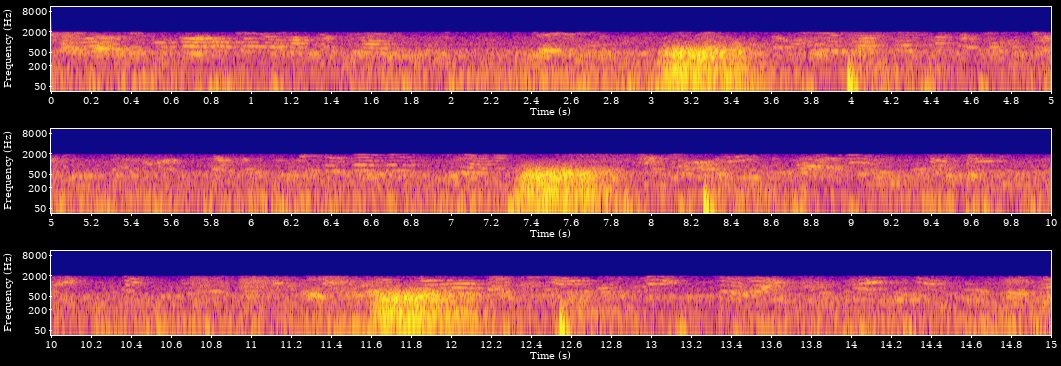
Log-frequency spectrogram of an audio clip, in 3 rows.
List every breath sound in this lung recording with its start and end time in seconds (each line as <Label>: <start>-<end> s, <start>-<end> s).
Inhalation: 3.01-3.89 s, 7.32-8.26 s, 11.60-12.49 s
Exhalation: 3.89-5.16 s, 8.26-9.62 s, 12.49-13.91 s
